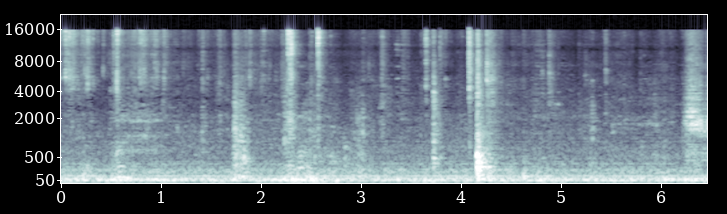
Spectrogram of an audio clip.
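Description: Irregular clicks and taps of hand tools and parts as an electric motor is worked apart by hand for its copper, the sharpest about four seconds in, over a faint steady low hum.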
